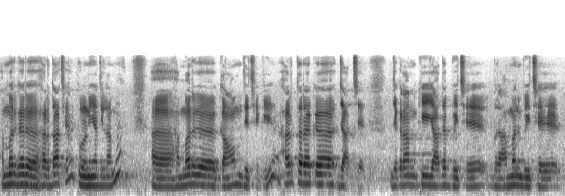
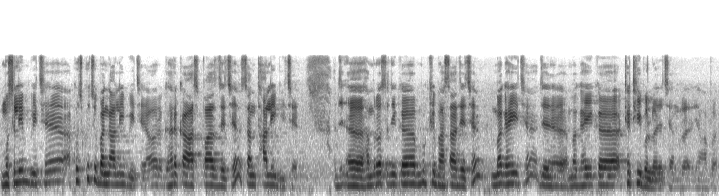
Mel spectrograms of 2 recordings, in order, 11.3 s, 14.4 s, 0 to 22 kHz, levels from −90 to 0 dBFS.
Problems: none marked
